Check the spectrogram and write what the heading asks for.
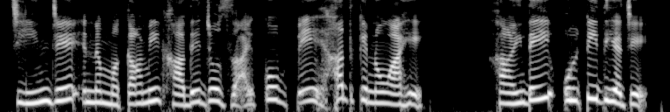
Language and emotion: Sindhi, disgusted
